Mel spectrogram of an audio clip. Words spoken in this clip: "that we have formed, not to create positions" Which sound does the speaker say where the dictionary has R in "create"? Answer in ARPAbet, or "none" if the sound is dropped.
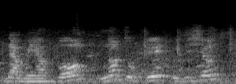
L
